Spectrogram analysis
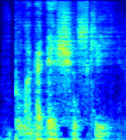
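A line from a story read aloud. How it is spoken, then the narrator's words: Hoarse half-whisper. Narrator (Russian): хрипло гласил в полушепоте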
